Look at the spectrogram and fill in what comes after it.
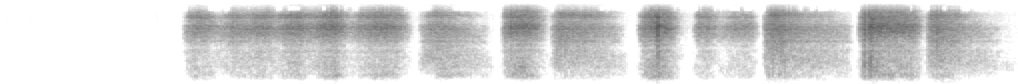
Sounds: Sniff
